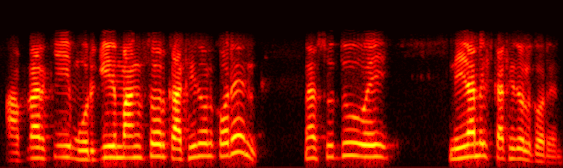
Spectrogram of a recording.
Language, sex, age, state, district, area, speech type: Bengali, male, 45-60, West Bengal, Purulia, urban, conversation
